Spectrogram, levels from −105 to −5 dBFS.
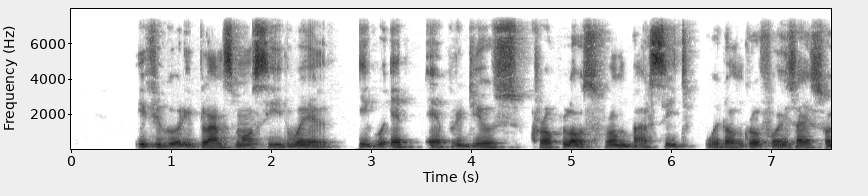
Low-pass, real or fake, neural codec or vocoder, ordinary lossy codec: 7.2 kHz; real; none; none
